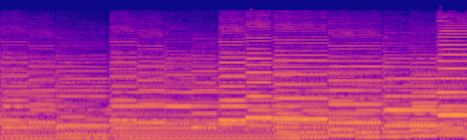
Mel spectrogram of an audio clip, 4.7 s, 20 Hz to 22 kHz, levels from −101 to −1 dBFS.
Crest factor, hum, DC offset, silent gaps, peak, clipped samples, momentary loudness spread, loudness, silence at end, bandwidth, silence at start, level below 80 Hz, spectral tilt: 14 dB; none; under 0.1%; none; -16 dBFS; under 0.1%; 7 LU; -30 LUFS; 0 s; 16 kHz; 0 s; -50 dBFS; -4 dB/octave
